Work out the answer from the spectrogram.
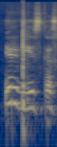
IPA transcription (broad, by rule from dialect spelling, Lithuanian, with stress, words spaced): ɪr ˈʋʲiːskɐs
